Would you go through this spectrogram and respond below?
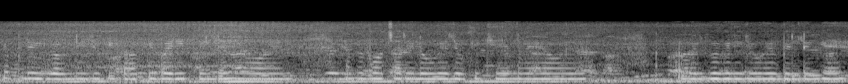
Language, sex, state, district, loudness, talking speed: Hindi, female, Uttar Pradesh, Jyotiba Phule Nagar, -16 LUFS, 200 wpm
